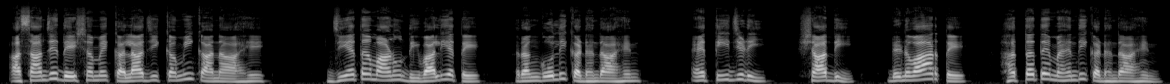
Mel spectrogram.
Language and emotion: Sindhi, neutral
